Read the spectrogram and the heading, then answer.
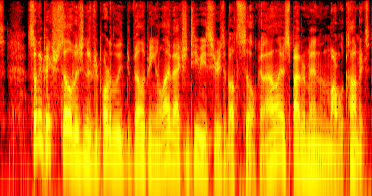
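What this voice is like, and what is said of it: Reading very fast. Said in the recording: “read this fast”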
